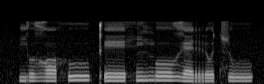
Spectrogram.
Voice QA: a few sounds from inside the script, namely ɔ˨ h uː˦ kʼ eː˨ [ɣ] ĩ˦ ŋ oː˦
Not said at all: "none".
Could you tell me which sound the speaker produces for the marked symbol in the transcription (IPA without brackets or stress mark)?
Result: h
